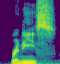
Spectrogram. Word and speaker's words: Rhaenys: Almost pronounce it wrong. Rhaenys.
